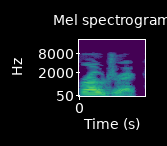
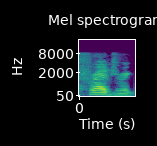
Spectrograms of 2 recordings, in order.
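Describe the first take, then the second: First: The first syllable sounds like 'frod'. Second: The first syllable sounds like 'fred'. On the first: The speaker calls it right. "it's Froderick" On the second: The speaker calls it wrong. "It's not Frederick"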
